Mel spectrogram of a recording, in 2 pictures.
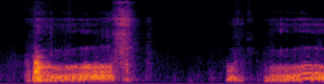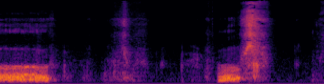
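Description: Dog growling: two growls of about a second each, then a shorter one near the end.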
